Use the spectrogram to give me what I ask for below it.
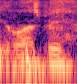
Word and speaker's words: Gillespie: It's spelled with a G. I've heard people pronounce it like with a J sound, like Gillespie Point. But since it's spelled the same way as the jazz trumpeter Dizzy Gillespie, I'm going to call it Gillespie Point.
